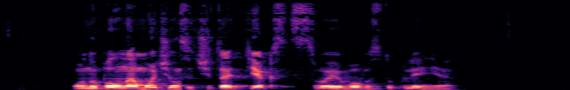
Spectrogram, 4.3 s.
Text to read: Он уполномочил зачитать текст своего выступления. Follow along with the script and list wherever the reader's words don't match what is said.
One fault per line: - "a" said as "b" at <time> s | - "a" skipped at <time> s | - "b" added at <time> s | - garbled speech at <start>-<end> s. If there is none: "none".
none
